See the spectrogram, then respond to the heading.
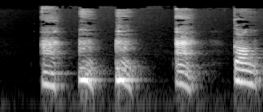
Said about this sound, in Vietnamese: Tôi có thể nghe thấy tiếng cha thở dài nặng nhọc. Ông đằng hắn lấy giọng rồi nói.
